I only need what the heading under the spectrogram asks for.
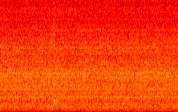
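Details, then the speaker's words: FreshBlender CIP pump during troubleshooting, with the fitting loose and a cup underneath to prime it: steady motor hum and hiss with no splash or flow. The pump is running but not priming; it must be replaced if no water comes out. "I am going to turn on the CIP pump, and if we can hear it run, we should be able to prime it through this opening here."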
